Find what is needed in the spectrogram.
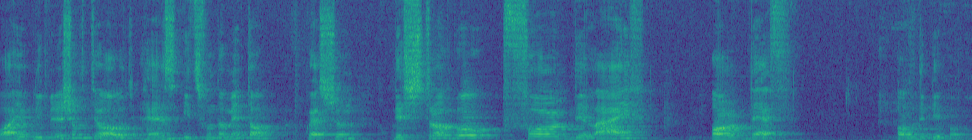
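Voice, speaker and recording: Amid noticeable background noise and audible room echo, a man with a non-native accent speaks very slowly at a fairly high pitch, with very wide pitch swings. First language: Portuguese. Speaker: theology professor. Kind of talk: keynote lecture. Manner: halting.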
